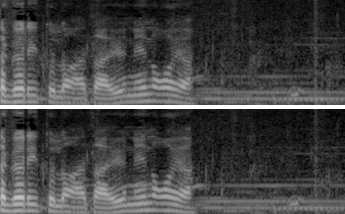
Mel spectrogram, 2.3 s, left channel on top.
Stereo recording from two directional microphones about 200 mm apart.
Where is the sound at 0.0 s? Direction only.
50° right (ahead or behind).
